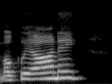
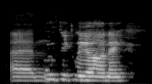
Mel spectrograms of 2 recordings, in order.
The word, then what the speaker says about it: Modigliani: going to mispronounce his name, Mogliani, Modigliani.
